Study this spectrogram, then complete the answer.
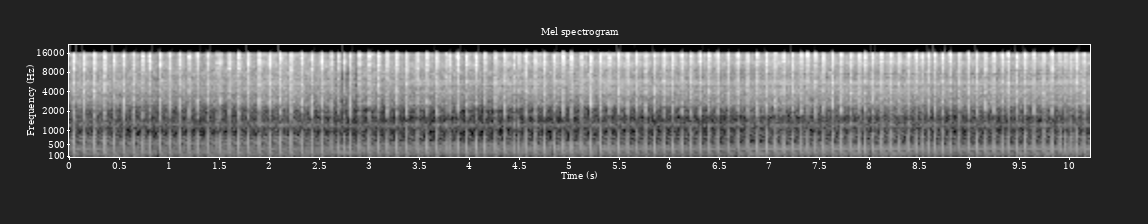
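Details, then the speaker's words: Echo GT200R trimmer engine buzzing steadily when throttled, but the trimmer head isn't spinning. Likely a broken drive shaft or one not engaged at the head or engine; the shaft mark sits too far from the cover. "so I stopped the engine because the trimmer head isn't spinning when I squeeze the throttle now the most likely problem is a broken Drive Shaft or one that's not engaged on the head or near the engine"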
